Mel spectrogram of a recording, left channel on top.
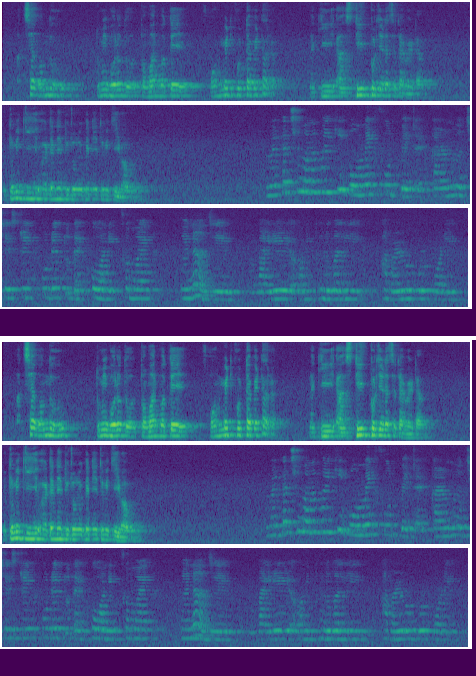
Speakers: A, on the right; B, on the left.
A: আচ্ছা বন্ধু তুমি বলো তো তোমার মতে হোমমেড ফুডটা বেটার নাকি স্ট্রিট ফুড যেটা সেটা বেটার তুমি কি এটা নিয়ে দুটোকে নিয়ে তুমি কি ভাবো
B: আমার কাছে মনে হয় কি হোমমেড ফুড বেটার কারণ হচ্ছে স্ট্রিট ফুডে তো দেখো অনেক সময় হয় না যে বাইরে অনেক ধুলোবালি খাবারের উপর পড়ে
